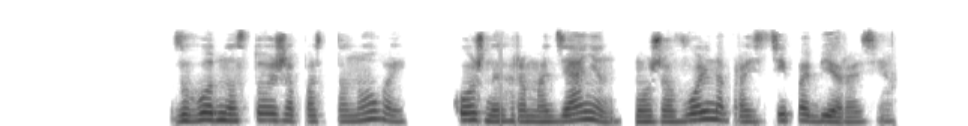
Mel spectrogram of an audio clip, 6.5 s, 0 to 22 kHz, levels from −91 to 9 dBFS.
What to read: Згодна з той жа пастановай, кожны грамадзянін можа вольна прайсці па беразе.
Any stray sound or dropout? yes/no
no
